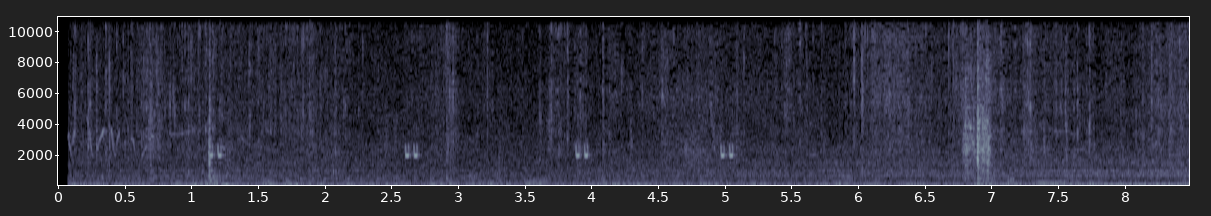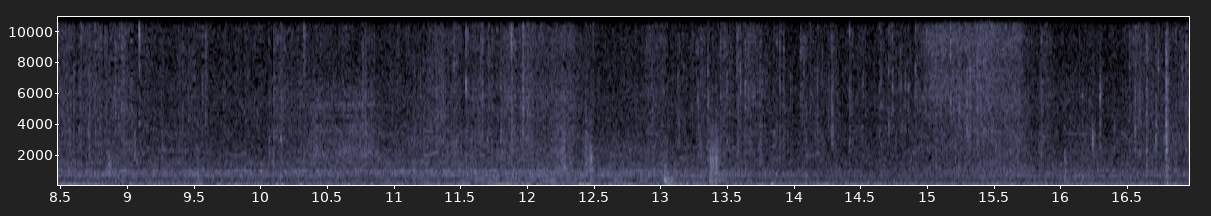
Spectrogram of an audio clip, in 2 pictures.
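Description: Faint rustling and crackling of dry grass as elephants pull it up with their trunks and feed, with scattered clicks and a few short, high chirps in the first few seconds.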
